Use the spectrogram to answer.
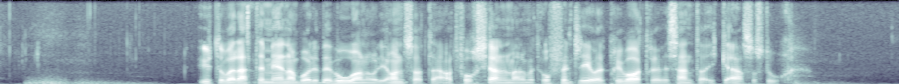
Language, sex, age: Norwegian, male, 49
